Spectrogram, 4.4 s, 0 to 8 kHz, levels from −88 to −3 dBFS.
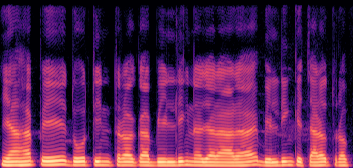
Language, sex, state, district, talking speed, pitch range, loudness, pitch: Hindi, male, Bihar, Patna, 190 wpm, 155-165 Hz, -13 LUFS, 160 Hz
